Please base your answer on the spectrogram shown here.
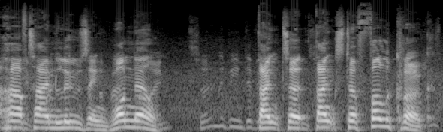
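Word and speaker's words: Füllkrug: Is it Freiburg? I'm not sure, but Onana's not stopping that one, and we are losing 1-0. Fulkrug, not Freiburg. That's the team, isn't it?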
